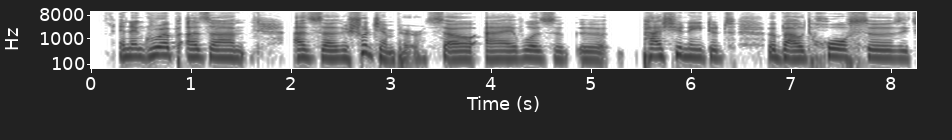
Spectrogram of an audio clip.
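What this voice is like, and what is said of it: French accent. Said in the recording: “I was born and raised in France, as my accent can tell you.”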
